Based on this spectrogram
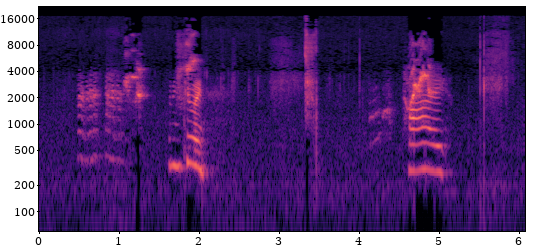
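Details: Pet male military macaw, territorial and aggressive on his cage top, utters rough nasal squawks and rising-falling harmonic cries in uneven bursts, mixed with clicks and small knocks in a room.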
